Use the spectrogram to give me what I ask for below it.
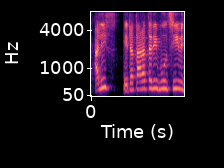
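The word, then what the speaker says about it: ب: বার উচ্চারণ একদম সহজ। এই বার উচ্চারণ হয় হচ্ছে গিয়ে দুই ঠোঁট থেকে উচ্চারণ হয়।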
